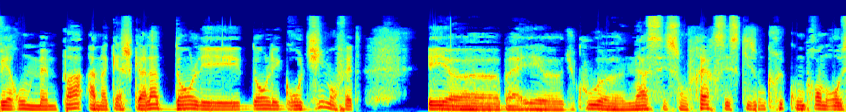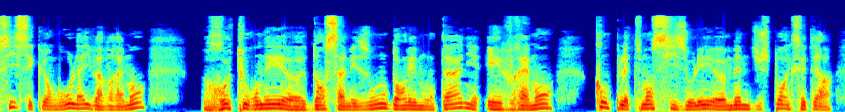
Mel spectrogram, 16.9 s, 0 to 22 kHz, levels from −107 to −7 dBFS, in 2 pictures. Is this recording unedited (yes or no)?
yes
